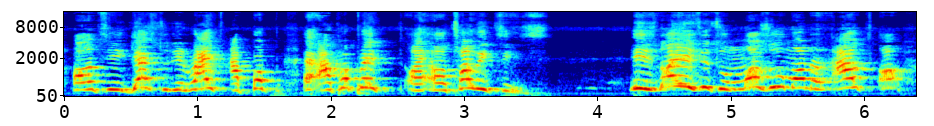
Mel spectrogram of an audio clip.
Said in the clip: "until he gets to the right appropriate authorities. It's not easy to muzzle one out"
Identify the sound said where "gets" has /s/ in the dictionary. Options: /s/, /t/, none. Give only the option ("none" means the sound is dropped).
/s/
